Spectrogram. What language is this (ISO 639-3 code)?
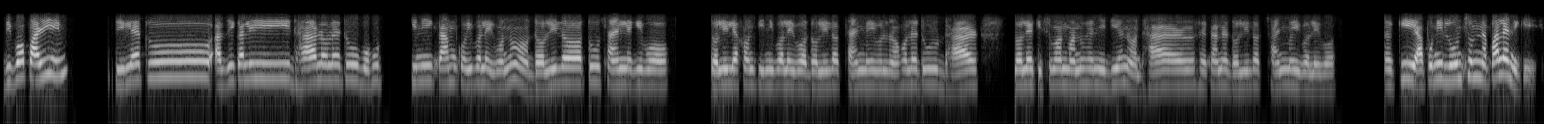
asm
